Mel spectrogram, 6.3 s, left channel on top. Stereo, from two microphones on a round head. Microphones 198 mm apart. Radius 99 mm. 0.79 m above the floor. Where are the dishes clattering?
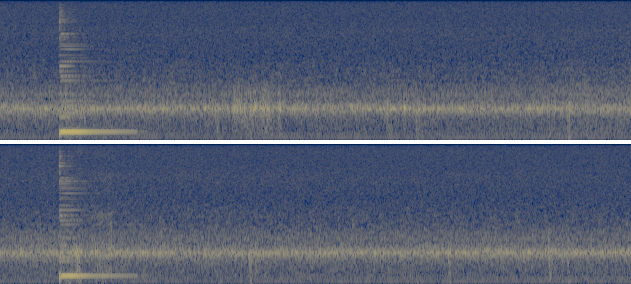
10° right (ahead or behind), 4 m.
